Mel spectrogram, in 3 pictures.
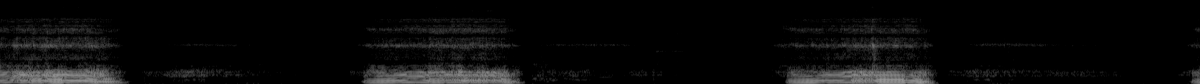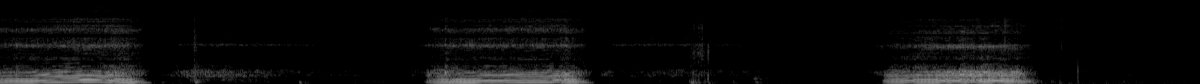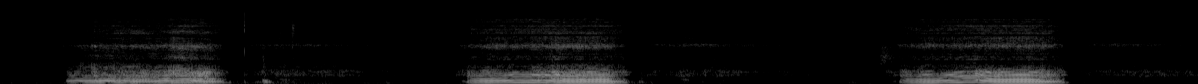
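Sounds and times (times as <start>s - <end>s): person snoring: 0.0s - 2.2s, 3.6s - 5.9s, 7.8s - 9.4s, 11.9s - 15.0s, 16.2s - 19.1s, 20.8s - 22.4s, 24.6s - 27.2s, 28.6s - 31.3s, 32.9s - 35.5s
quiet breaths: 0.0s - 35.9s.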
